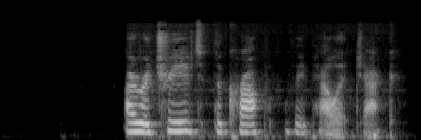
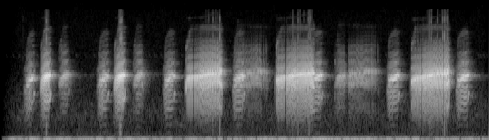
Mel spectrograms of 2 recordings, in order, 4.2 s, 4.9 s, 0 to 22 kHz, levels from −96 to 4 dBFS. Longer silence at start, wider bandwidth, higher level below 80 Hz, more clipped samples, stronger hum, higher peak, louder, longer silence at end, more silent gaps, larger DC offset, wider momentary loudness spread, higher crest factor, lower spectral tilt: first, 1.25 s vs 0.1 s; second, 11 kHz vs 14 kHz; second, -74 dBFS vs -40 dBFS; neither; neither; second, -10 dBFS vs 0 dBFS; second, -28 LUFS vs -14 LUFS; first, 0.4 s vs 0.15 s; neither; neither; about the same, 14 LU vs 16 LU; about the same, 20 dB vs 18 dB; first, -5.5 dB/octave vs 2 dB/octave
